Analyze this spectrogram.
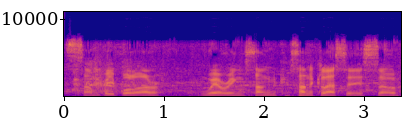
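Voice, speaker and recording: A man speaks at a fairly slow pace in a fairly low voice. His intonation stays fairly even, with music playing in the background. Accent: Finnish. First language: Finnish. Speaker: live-streaming vlogger. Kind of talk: live walking vlog. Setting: outdoors. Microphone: wireless clip mic on phone.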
